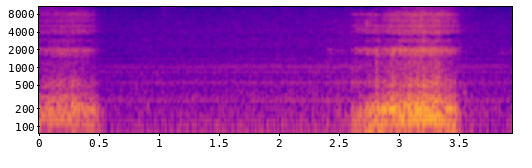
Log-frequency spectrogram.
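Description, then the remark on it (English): Heavy, loud human snoring: one rasping snore ends just as the sound begins, then a quiet pause, then another long, rumbling snore around three seconds in before quiet returns. “The kids used to moan and groan about me snoring, particularly at night.”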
